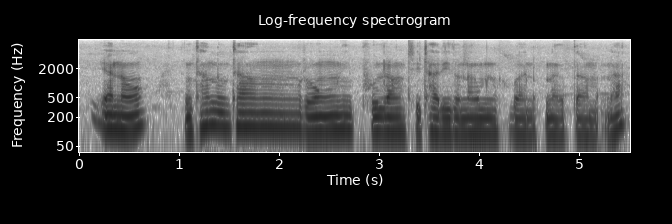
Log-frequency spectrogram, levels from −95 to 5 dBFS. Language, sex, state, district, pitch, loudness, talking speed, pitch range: Garo, male, Meghalaya, South Garo Hills, 100 Hz, -18 LUFS, 110 wpm, 95-115 Hz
